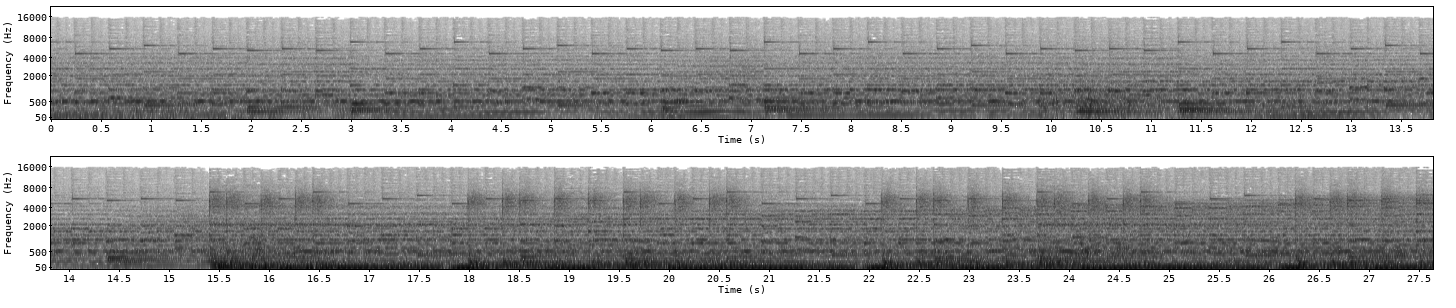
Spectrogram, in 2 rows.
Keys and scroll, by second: 19.5 Return, 23.8 ctrl+t, 26.6 Return.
